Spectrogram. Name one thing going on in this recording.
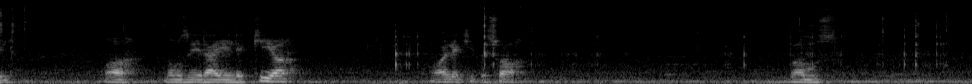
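A knife scrapes lightly against a plate while cutting roast meat.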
